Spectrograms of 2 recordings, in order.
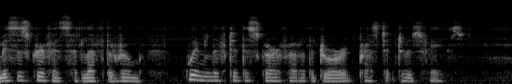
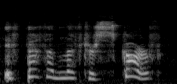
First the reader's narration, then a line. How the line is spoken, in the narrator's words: Gwyn exclaimed aloud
